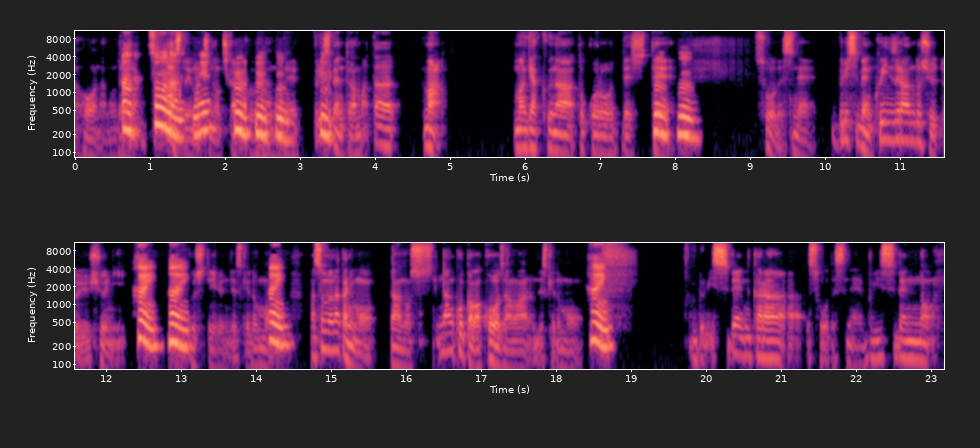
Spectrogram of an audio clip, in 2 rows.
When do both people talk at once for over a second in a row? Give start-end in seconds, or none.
0.6-3.5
